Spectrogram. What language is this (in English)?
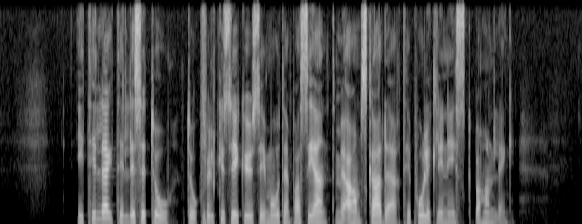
Norwegian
